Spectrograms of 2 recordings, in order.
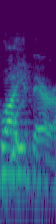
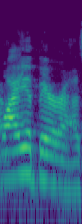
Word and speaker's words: Guayabera: It's like a wedding shirt, but they call it Guayabera. Guayabera.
